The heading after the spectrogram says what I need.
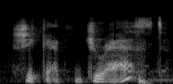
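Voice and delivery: slow secretive whisper; whispered aside in a picture book; storyteller whisper. A narrator's reading. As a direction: hush it down, slowly. Reading bedtime story to children.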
